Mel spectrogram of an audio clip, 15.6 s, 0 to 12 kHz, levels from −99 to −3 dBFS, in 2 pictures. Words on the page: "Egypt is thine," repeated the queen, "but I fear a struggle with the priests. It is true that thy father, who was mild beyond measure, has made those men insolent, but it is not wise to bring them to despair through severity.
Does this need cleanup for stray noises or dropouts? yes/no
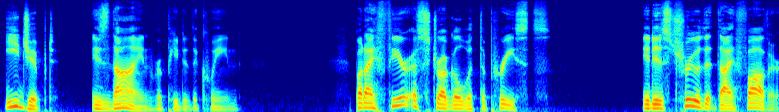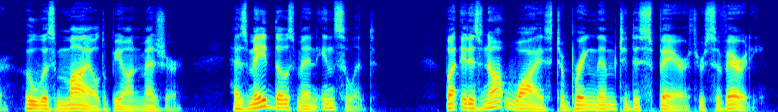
no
